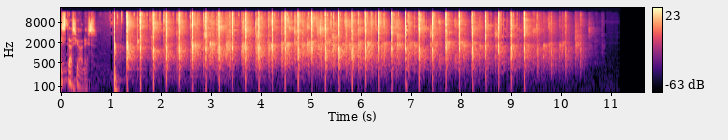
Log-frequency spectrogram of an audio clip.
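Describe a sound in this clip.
Two men clap their hands in a steady rhythm.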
